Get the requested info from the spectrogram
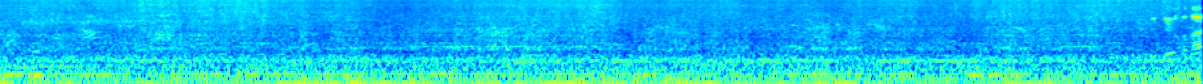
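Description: A car ferry's engine running with a steady low drone under a haze of water and wind noise.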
